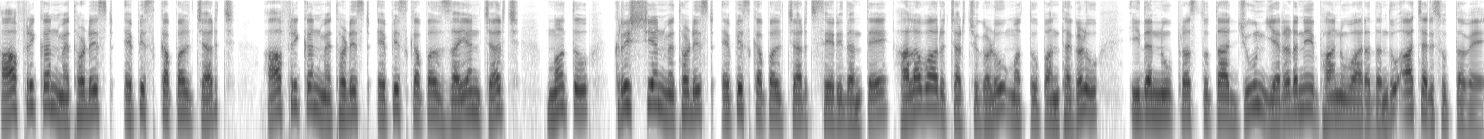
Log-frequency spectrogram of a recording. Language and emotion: Kannada, neutral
